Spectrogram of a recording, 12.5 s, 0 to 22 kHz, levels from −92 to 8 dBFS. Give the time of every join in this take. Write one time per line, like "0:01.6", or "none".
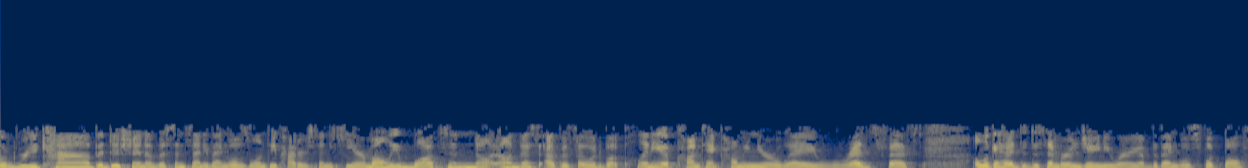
none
